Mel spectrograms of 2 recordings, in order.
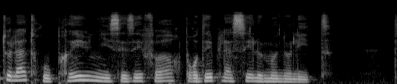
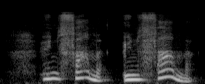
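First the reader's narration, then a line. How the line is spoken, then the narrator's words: Exclaimed. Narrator (French): s'écria-t-il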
